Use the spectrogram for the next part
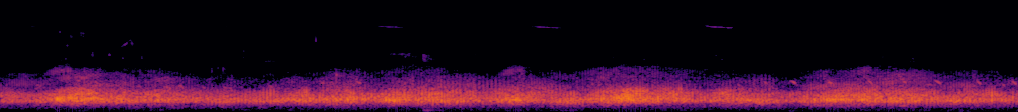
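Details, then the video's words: Chorus of frogs at a pond in Estonia during spring, a dense low croaking in rhythmic swells, while a bird repeats a thin high whistle roughly every one to two seconds. "Расслабляющее пение птиц и лягушек, весна, природа."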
